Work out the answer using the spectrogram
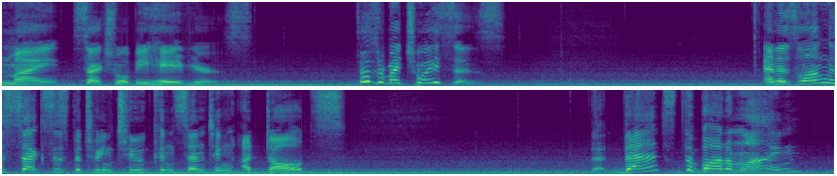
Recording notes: I'm driving (the phone was appropriately placed, and I was talking as though you were in the car).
